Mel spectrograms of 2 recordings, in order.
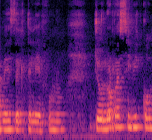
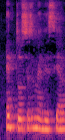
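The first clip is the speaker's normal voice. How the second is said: usual speaking voice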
